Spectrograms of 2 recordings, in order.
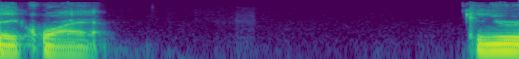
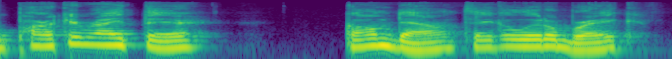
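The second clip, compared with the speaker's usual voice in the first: firm boundary; 7 semitones higher than usual. Shown as a demonstration. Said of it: "tell people".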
